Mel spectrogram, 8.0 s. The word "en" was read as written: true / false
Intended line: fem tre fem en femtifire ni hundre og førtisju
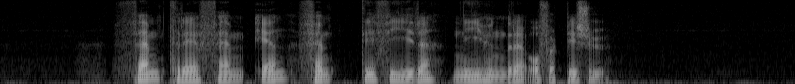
true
